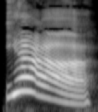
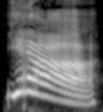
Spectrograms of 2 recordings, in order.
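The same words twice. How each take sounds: First: A high rise sounds enthusiastic. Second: A high rise sounds enthusiastic.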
